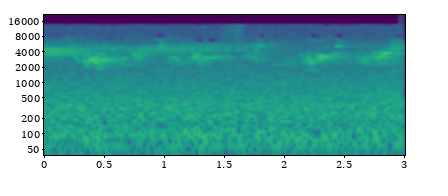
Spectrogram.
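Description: Sparse birdsong drifts over a steady outdoor hiss, with a few faint high chirps scattered across an otherwise quiet field recording at Sugarloaf. No voices are present.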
